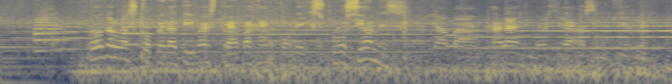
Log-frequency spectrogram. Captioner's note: speaking in foreign language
